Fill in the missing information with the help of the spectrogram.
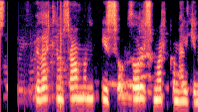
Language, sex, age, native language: Icelandic, male, 11, Icelandic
